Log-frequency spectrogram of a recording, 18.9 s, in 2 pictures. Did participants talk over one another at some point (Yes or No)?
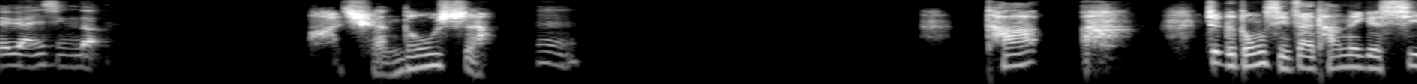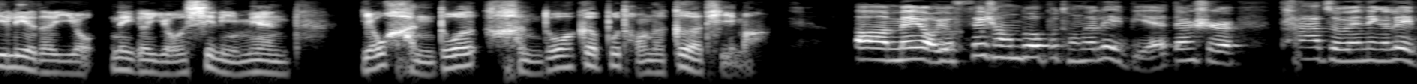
No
